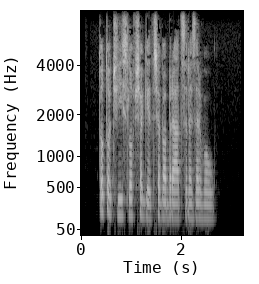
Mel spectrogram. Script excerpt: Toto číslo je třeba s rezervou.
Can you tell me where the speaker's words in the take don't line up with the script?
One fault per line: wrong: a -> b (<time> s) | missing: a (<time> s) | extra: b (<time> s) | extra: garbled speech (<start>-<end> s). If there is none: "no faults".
extra: však (1.0 s)
extra: brát (1.7 s)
